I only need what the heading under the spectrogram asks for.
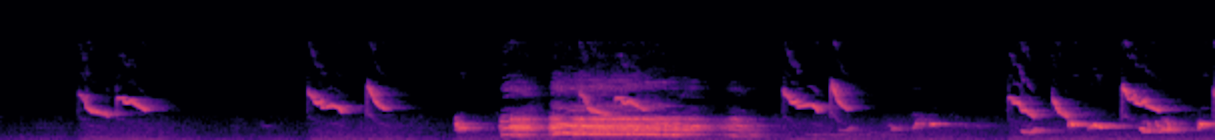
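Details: Lively masteran bird song used to draw answering calls: clusters of high, falling whistled notes separated by pauses, interrupted midway by a loud, harsh, broadband burst; quiet background otherwise.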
